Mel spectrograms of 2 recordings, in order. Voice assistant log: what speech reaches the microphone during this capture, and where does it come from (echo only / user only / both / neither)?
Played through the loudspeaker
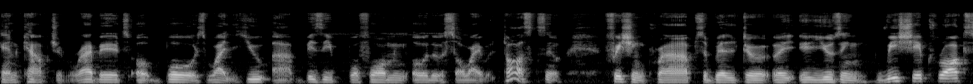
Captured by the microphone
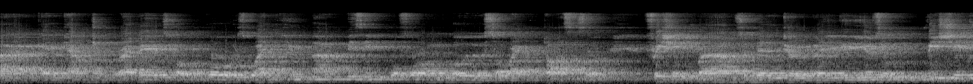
echo only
